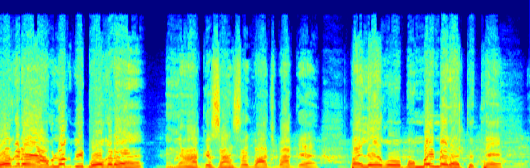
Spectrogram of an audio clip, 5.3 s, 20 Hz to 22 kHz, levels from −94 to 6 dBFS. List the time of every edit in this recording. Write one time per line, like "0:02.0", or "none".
0:01.7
